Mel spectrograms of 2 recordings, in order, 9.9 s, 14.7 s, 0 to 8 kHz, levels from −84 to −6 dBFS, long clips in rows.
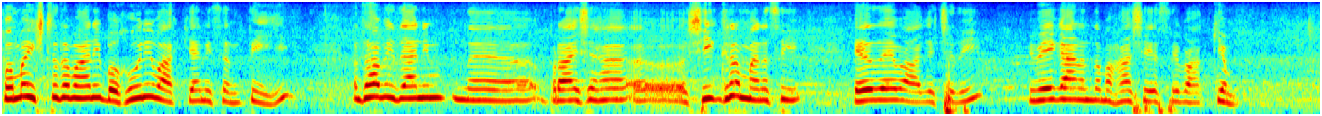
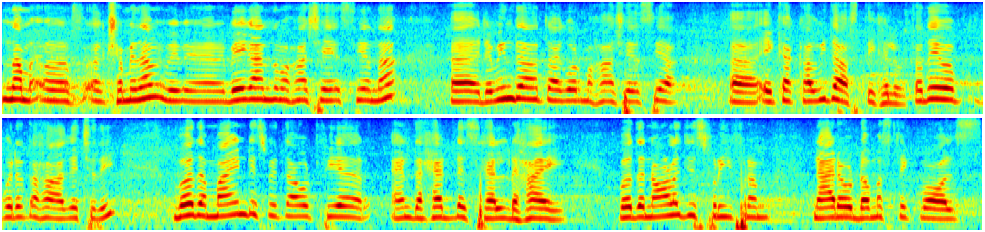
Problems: constant background noise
